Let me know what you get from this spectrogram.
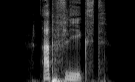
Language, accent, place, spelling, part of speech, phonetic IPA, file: German, Germany, Berlin, abfliegst, verb, [ˈapfliːkst], De-abfliegst.ogg
- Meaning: second-person singular dependent present of abfliegen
